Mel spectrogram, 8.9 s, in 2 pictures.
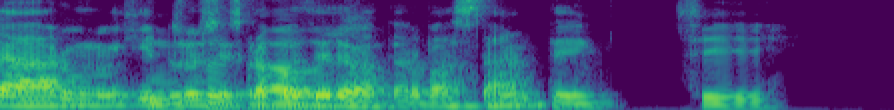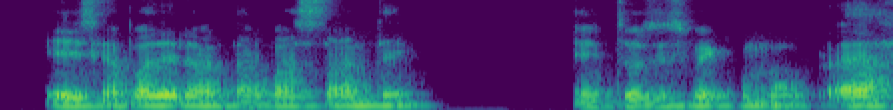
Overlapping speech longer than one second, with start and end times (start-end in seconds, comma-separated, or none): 0.7-1.9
